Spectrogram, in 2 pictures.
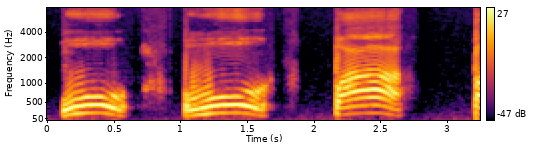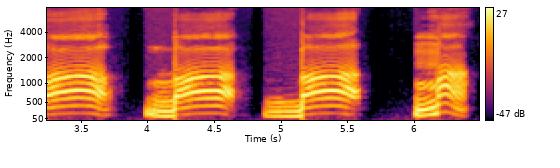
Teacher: ఊ ఊ అంటే ఇక్కడ చూడండి పెదవులు రౌండ్ చేసస్తాయి అన్నమాట ఊ ఊ ప బ అంటే ఇవి ఓష్టాల దగ్గర ఉత్పత్తి అవుతున్నాయి · ఇవి ఓష్ట్యాల దగ్గర ఉత్పత్తి అవుతున్నాయి కాబట్టి వీటిని ఓష్ట్యాలు అని అంటారు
